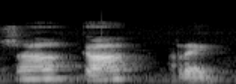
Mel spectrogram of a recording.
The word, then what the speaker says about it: jacaré: Na palavra jacaré. Olha, jacaré. Olha mais forte, ó, jacaré.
